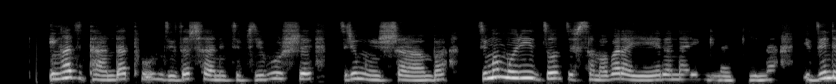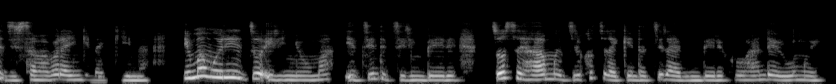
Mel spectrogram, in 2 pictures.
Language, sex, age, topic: Rundi, female, 18-24, agriculture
